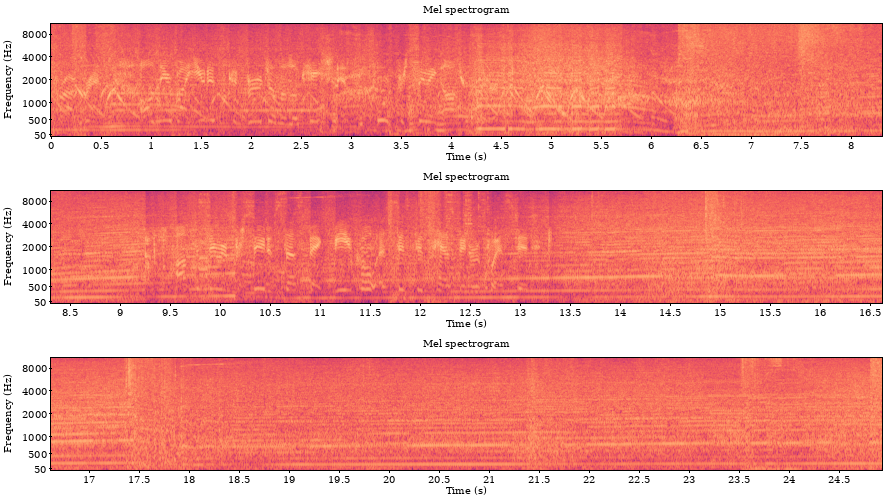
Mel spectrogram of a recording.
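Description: A racing car engine roars at high speed, its pitch climbing and dropping with each gear change.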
